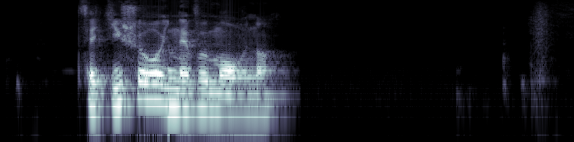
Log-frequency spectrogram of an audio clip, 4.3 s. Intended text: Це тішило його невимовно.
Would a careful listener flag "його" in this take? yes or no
yes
